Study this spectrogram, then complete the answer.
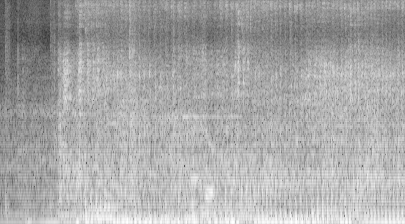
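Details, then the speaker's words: Honda Supra Fit motorcycle, owner complains it's noisy and feels heavy/lacks power; starts and runs at quick idle with uneven clattery beat; mechanic suspects worn piston rings, scored piston and block, slightly loose cam chain. "jadi disini temen-temen perkiraan saya Hai jelas bagian ring Piston sudah kena Ayah sudah aus ya dan juga bagian rantai kamrat juga agak kendor"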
